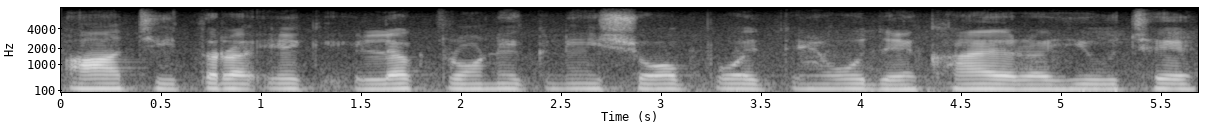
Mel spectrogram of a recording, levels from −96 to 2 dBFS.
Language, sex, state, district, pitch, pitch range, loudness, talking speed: Gujarati, male, Gujarat, Gandhinagar, 135 Hz, 130-135 Hz, -20 LUFS, 115 wpm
